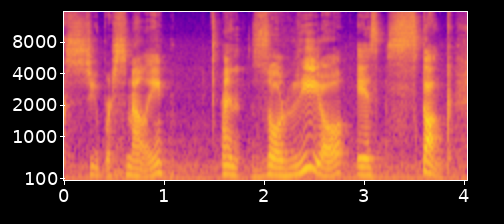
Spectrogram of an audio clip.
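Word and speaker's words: zorrillo: and zorrio is skunk so it's kind of like a big word like lots of syllables so everybody let's break it down on the count of three ready one two three that's three syllables now make sure you roll the r's ready i love that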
